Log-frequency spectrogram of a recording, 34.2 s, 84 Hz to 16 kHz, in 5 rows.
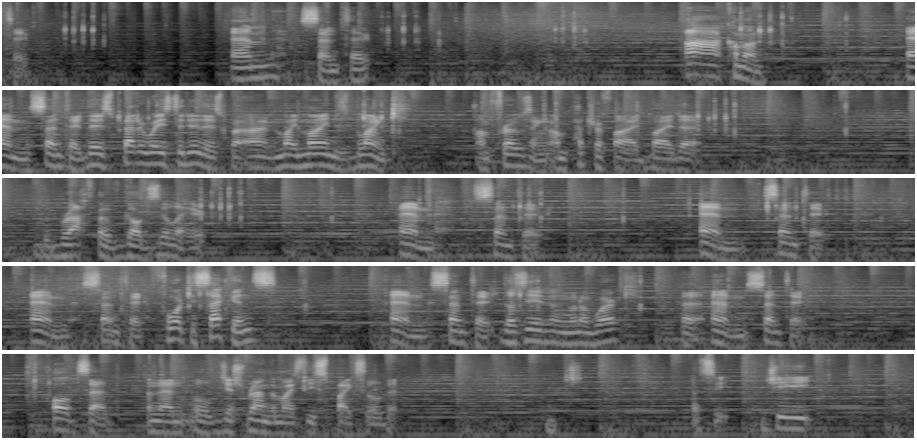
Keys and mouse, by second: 0.1 a, 0.3 a, 0.6 ctrl+right click, 1.6 m, 2.7 a, 3.2 ctrl+right click, 3.8 a, 4.3 right click, 4.3 a, 5.5 ctrl+a, 5.6 ctrl+right click, 6.5 m, 7.1 middle click, 7.4 a, 7.6 a, 7.9 ctrl+right click, 8.6 m, 9.2 a, 9.4 a, 9.6 ctrl+right click, 10.6 m, 11.4 shift+middle click, 11.7 a, 11.9 a, 12.2 ctrl+right click, 12.9 middle click, 13.9 m, 14.7 middle click, 15.0 a, 15.3 ctrl+right click, 16.5 m, 17.1 a, 17.3 a, 17.6 ctrl+right click, 18.5 m, 19.1 a, 19.3 a, 19.6 ctrl+right click, 20.4 m, 21.2 shift+middle click, 21.6 a, 21.8 a, 22.1 ctrl+right click, 23.1 m, 23.7 middle click, 23.9 a, 24.1 a, 24.5 ctrl+right click, 25.6 m, 26.1 middle click, 27.3 alt+z, 27.5 middle click, 28.2 click, 28.4 middle click, 29.3 KP_1, 29.8 KP_3, 30.8 g, 31.8 right click, 32.7 g, 33.2 click, 33.7 click.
